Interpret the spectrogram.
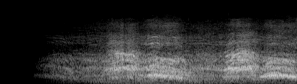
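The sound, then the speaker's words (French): A large crowd shouts together at the Place de la Bastille on 14 July 1789, the taking of the Bastille. The roar swells in from silence and holds loud, with surging waves of raised voices and cries layered over one another. “une place de la Bastille, noire de monde, en ce 14 juillet 1789.”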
